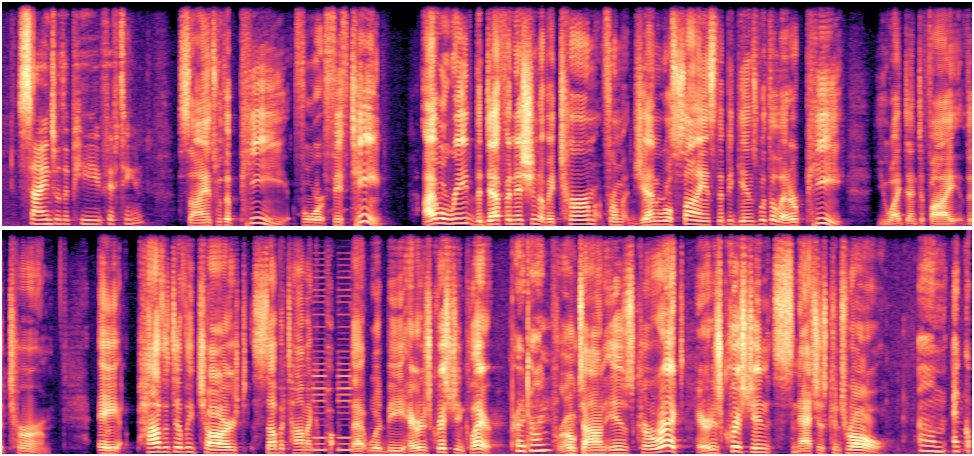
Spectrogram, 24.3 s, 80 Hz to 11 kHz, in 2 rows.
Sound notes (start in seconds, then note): 16.0 button blips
